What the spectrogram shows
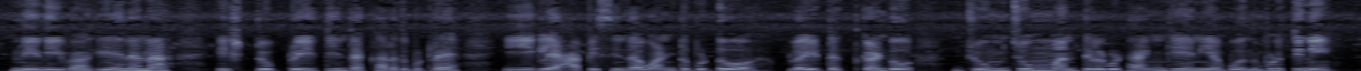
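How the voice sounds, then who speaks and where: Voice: mid-range voice, level tone, quick pace, dark tone, no echo, close to an everyday voice. A performer voicing a boastful middle-aged father-in-law in a cartoon comedy, with an eager, playful way of talking. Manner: boastful and eager, full of playful sound words.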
